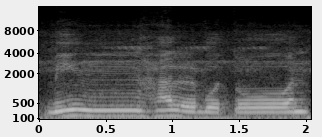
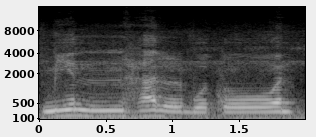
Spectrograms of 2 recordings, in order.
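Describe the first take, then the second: First: The n is blurred into the next sound. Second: The n is pronounced clearly and separately. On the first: The speaker calls it wrong. "bukan min hal butun" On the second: The speaker calls it right. "tetapi min hal butun"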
